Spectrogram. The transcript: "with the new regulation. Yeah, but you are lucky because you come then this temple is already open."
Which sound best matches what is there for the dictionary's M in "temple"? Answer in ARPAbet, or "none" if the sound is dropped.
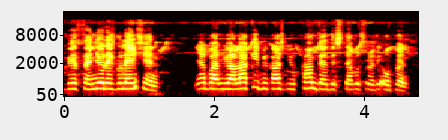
none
